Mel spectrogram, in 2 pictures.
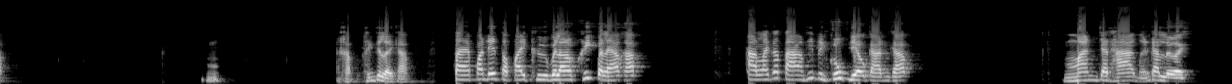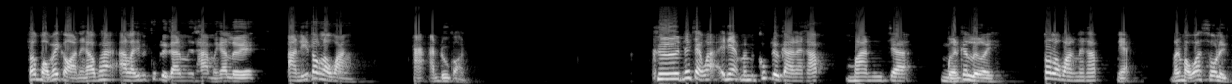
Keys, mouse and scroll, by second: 0.4 middle click, 0.6 scroll down 2, 1.4 click, 2.3-2.6 scroll down 2, 2.7-4.1 middle drag, 4.1 scroll down 1, 7.3-7.6 scroll up 1, 7.7-10.1 middle drag, 10.1-10.4 scroll down 2, 10.6-11.4 scroll down 2, 10.9-12.6 middle drag, 12.8-13.7 scroll up 4, 13.7 middle click, 14.1-14.8 scroll down 3, 14.8-15.2 scroll up 2, 15.9 scroll down 2, 16.2 middle click, 17.3 ctrl+z, 17.7-18.1 scroll down 2, 17.9-18.4 middle drag, 18.4 space, 18.6-18.9 scroll up 1, 19.2 click, 21.3 middle click.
